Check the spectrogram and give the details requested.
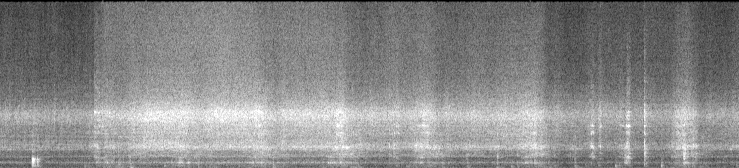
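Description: Soaked chana dal sizzling in hot oil and masala in a pressure cooker while a spoon stirs it, roasting the dal in the spices. The sizzle swells about two seconds in and eases off near the eleven-second mark, followed by several sharp knocks and scrapes of the spoon against the pot.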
